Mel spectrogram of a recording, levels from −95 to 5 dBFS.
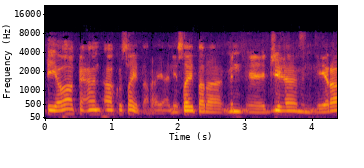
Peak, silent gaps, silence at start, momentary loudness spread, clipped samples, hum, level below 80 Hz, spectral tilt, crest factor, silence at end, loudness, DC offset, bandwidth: -2 dBFS; none; 0.05 s; 9 LU; under 0.1%; none; -56 dBFS; -2.5 dB/octave; 18 dB; 0 s; -20 LUFS; under 0.1%; 8.8 kHz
